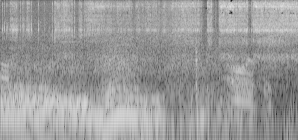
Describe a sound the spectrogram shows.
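Water splashes and sprays against the boat.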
